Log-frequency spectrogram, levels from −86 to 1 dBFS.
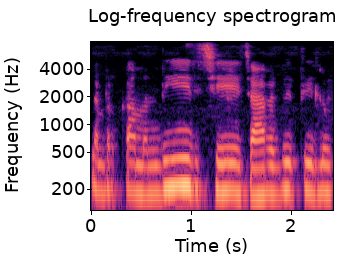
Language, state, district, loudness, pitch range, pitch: Surjapuri, Bihar, Kishanganj, -21 LUFS, 180-195 Hz, 190 Hz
